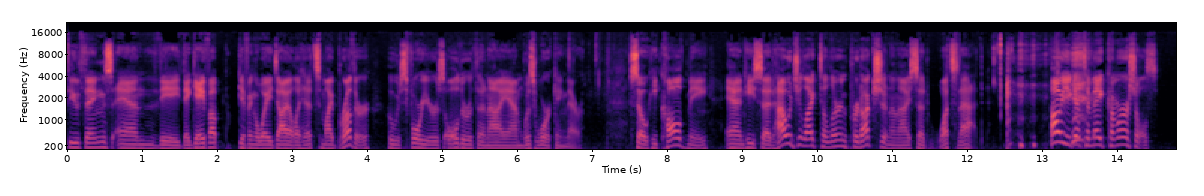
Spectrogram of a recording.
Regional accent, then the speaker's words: Bloomfield, Connecticut, United States; I used to listen to my transistor radio, the Hartford station, because I grew up in Bloomfield.

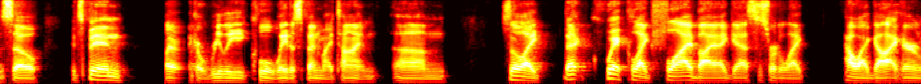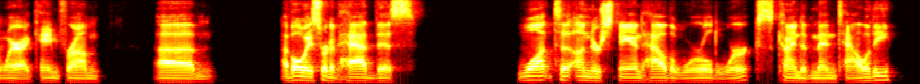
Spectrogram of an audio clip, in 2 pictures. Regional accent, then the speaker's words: Pacific Northwest, United States; I did not grow up in Houston or in Texas. I grew up in the Pacific Northwest. Grew up in a small paper mill town.

